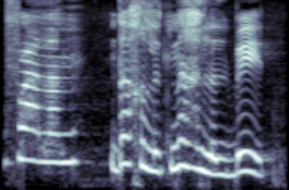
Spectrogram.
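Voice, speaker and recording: A woman's voice: very high voice, animated, fast, noisy background. A woman telling a story and voicing a mother politely, with an Egyptian Arabic accent.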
